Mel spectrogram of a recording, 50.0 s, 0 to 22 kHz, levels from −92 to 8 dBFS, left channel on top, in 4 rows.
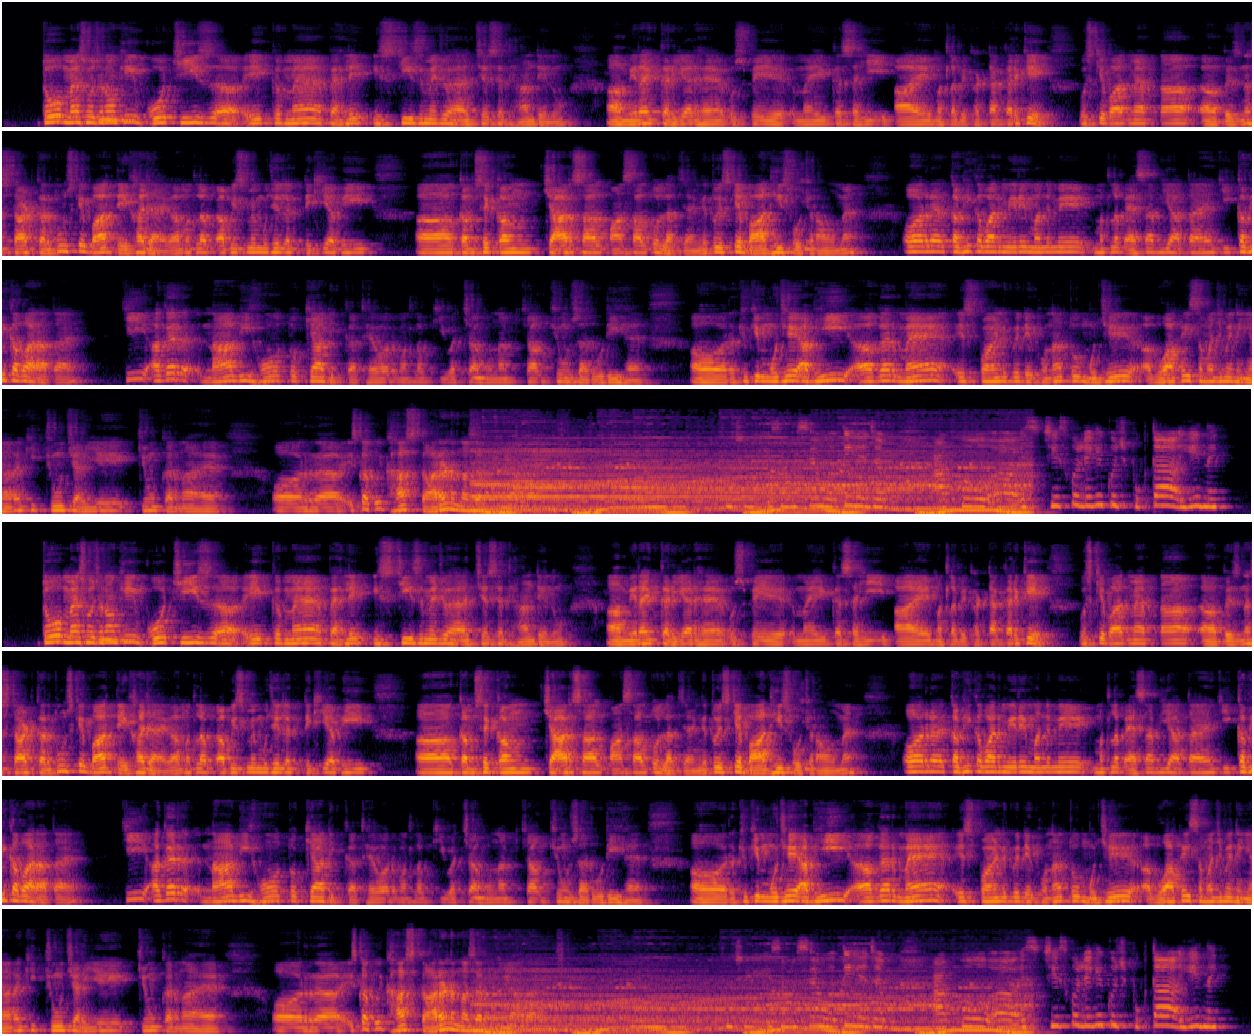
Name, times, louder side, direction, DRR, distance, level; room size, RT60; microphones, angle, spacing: voice 1, 0.4-5.6 6.0-21.0 21.5-25.7 26.2-39.7 40.2-43.2, right 1 dB, 25° right, 2 dB, 1.5 m, -23 dB
voice 2, 0.9-1.3 20.5-20.6 29.7-29.9 43.8-44.3 44.7-49.6, equal, 5° right, 0 dB, 2.7 m, -27 dB
sound 1, 42.2-47.8, left 2 dB, 90° left, 1.7 m, -24 dB
22.0 x 12.0 x 2.3 m, 0.34 s
head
